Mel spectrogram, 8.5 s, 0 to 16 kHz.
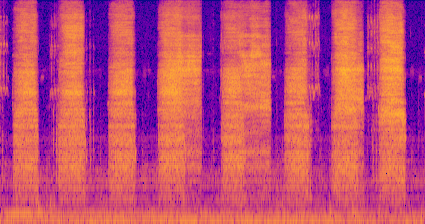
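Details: Barn owl family on a live nest camera in Israel, 26 April 2021, as the mother preens her babies. Nine rough, breathy hissing bursts follow one another about once a second in a steady series.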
